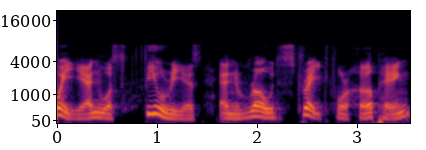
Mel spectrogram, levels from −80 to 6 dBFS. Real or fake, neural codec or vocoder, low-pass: real; none; 7.2 kHz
